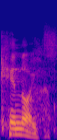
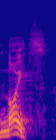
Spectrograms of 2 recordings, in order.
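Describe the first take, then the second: First: The k at the start is pronounced. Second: The k at the start is silent. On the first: "So I had to say Knights" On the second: "you didn't know when I said Knights"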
